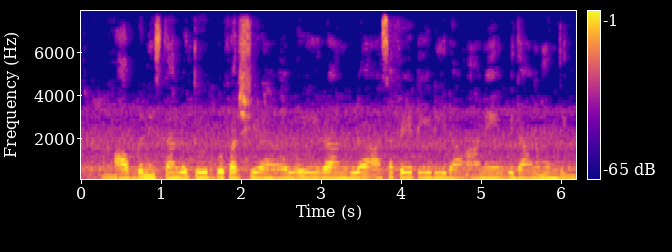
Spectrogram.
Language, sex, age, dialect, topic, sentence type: Telugu, female, 25-30, Central/Coastal, agriculture, statement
